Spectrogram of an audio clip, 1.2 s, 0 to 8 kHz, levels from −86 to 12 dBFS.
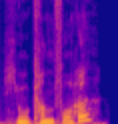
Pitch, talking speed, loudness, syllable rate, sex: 170 Hz, 255 wpm, -15 LUFS, 6.9 syllables/s, male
